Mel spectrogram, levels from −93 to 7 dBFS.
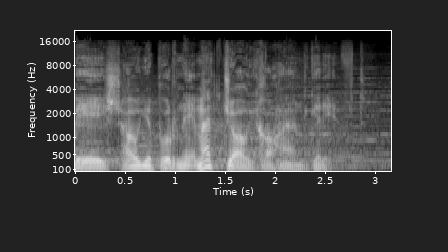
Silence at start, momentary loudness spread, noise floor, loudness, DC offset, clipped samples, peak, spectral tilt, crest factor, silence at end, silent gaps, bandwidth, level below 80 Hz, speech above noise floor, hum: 0 s; 13 LU; -40 dBFS; -16 LUFS; under 0.1%; under 0.1%; 0 dBFS; -6 dB/octave; 16 dB; 0.3 s; none; 15 kHz; -40 dBFS; 25 dB; none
